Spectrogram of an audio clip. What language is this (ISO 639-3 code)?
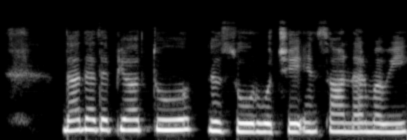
pus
